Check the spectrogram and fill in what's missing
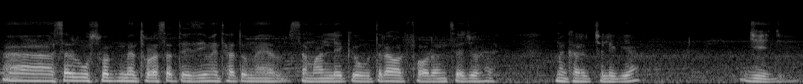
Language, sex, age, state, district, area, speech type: Urdu, male, 18-30, Delhi, North West Delhi, urban, spontaneous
